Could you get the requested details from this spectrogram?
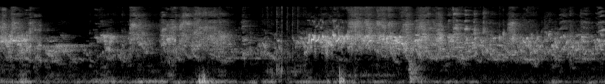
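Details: Budgies in an aviary chatter busily. Bright, buzzy warbling and squeaky chirps overlap without pause, growing louder after the midpoint. Soft low thumps are scattered underneath.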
